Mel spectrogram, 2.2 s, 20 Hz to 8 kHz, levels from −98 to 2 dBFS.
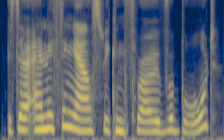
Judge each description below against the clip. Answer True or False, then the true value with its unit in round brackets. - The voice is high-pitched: True (240 Hz)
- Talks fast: True (215 wpm)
